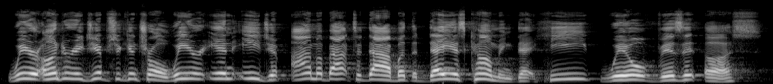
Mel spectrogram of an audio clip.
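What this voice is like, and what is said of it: Southern Alabama accent. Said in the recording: “McCalla English. That's where I'm from, McCalla, Alabama, if you can't hear this little accent I've got going on”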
